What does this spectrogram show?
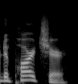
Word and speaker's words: departure: The word departure has stress on the second syllable. De-par-ture. The r sound in American English is strong. Departure.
